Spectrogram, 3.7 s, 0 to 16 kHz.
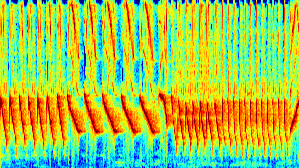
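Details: An F1 canary sings a loud, rapid series of high downslurred whistles, then switches to a fast, even rattle of short notes, with no other sounds.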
